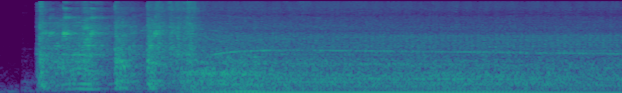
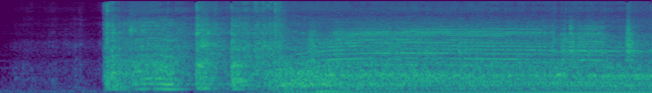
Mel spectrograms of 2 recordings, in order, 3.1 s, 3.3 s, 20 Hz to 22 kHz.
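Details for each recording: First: 2011 Subaru Impreza Outback Sport after replacing the leaking O-ring on the power steering pump upper feed hose, fluid above cold max line: engine catches and idles smoothly, much quieter, no chirp or groan from the steering pump; normal idle. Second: After start-up, a faint steady whine sits over the idle of a 2011 Subaru Impreza Outback Sport power steering pump after the feed-hose O-ring was replaced. Air is still in the system; more fluid and turning the wheel to bleed it are needed.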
